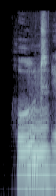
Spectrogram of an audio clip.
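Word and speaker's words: Hoult: Also ich habe auch schon überlegt, ist Nicholas Hult, spricht man mhm. – den so aus? Mhm. Nicholas Hult? – Hult? Mhm. Ja, genau.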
